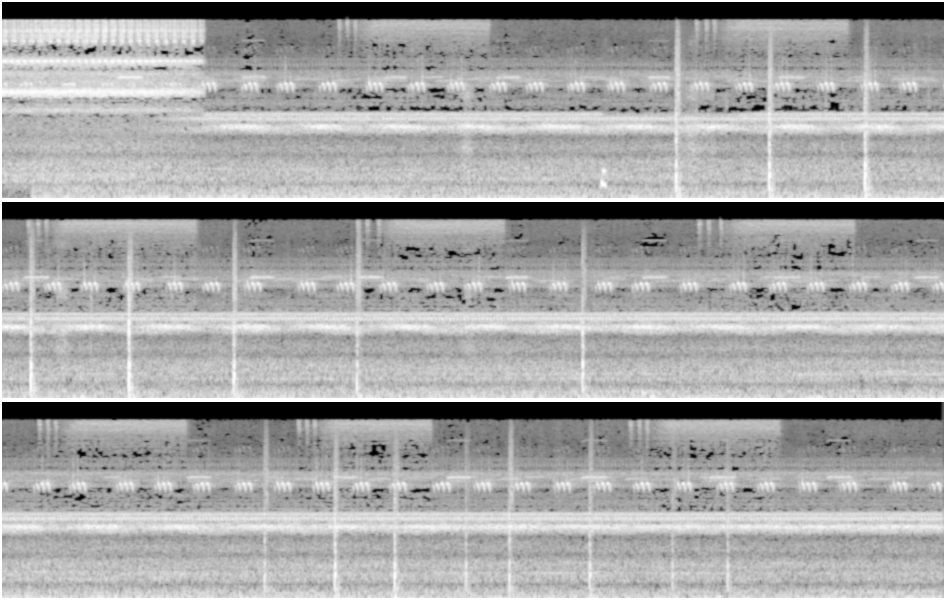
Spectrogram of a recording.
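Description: Night ambience of frogs and insects calling in steady, evenly repeating pulses, with faint scattered clicks. A brief chiming sound fades out about two seconds in.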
